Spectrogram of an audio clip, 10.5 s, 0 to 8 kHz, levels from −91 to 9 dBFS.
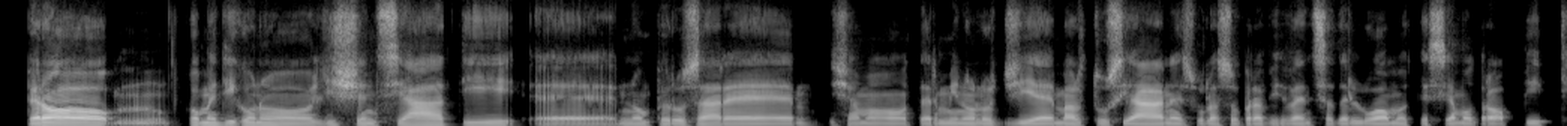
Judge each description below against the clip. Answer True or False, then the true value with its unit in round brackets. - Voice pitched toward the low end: True (100 Hz)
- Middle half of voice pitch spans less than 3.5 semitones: False (3.8 semitones)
